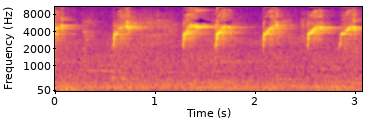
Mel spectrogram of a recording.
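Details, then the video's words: Long-tailed shrike of Java giving clear, lively song: short high notes that rise sharply, repeated in pairs every half second or so. "Kicauan terbaik cendet Jawa gacor full isian jernih"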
